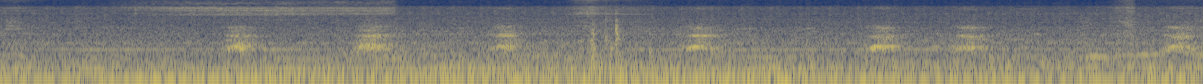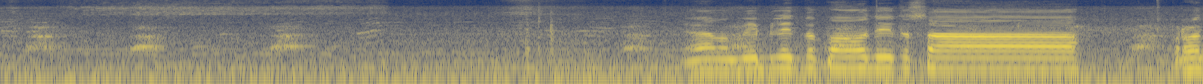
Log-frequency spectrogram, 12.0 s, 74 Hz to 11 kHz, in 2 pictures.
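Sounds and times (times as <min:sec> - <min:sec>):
steady low hum: 0:00.0 - 0:10.1
dog barking: 0:00.9 - 0:05.1, 0:05.7 - 0:08.0, 0:09.0 - 0:09.9, 0:11.6 - 0:12.0.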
